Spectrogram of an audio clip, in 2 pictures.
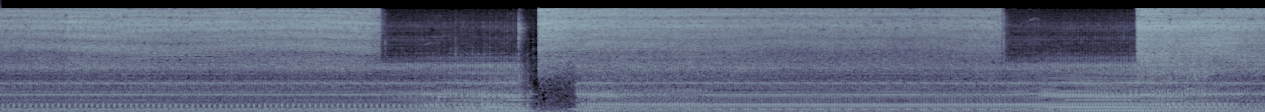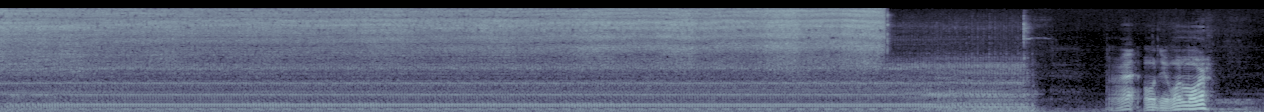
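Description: Gravity-fed PointZero airbrush spraying acrylic paint, a steady hiss of air and paint that cuts out twice for a second or two and stops shortly before the end, with a steady motor hum from the air compressor beneath.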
